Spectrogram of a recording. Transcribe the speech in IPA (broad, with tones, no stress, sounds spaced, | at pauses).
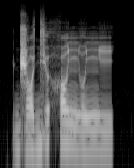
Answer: ɖ͡ʐ ɔ˨ dʲ o˦ h ɔ˦ ɲ o˨ ɲ i˨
